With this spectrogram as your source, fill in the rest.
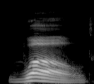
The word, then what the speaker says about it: world: Now, this one's quite interesting because we move from the dark L into a D sound which is actually on the alvola ridge. So, people get a bit confused as to why we do release that sound. Well, it's a different sound we're releasing. We're releasing the D sound.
